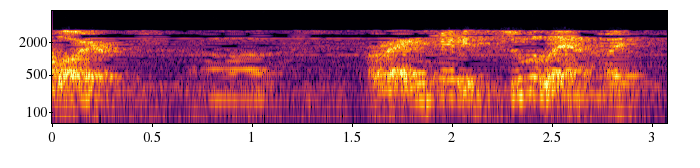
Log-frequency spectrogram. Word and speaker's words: Siouxland: Or I guess maybe Siouxland might sound bad for an attorney. Yeah, it's spelled S-I-O-U-X, not S-U-E.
